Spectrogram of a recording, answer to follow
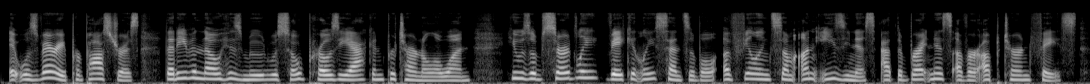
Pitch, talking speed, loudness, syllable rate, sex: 225 Hz, 175 wpm, -19 LUFS, 5.4 syllables/s, female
